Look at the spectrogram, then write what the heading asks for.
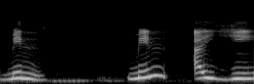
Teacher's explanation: हमजा जो है वो हुरूफ हल्की में से है, इसलिए यहाँ पर इजहार होगा, नून साकिन का इजहार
